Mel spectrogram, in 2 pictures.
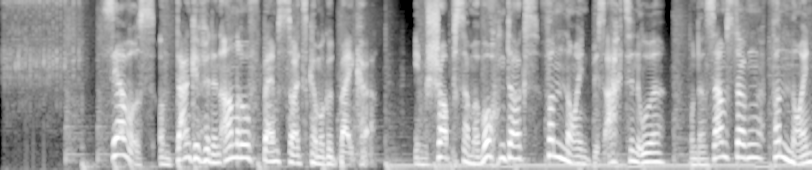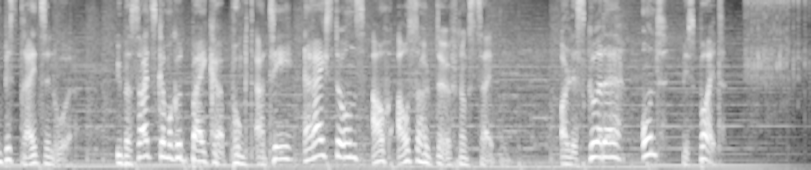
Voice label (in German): Telefonansage Biker Österreichisch; Salzkammergut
